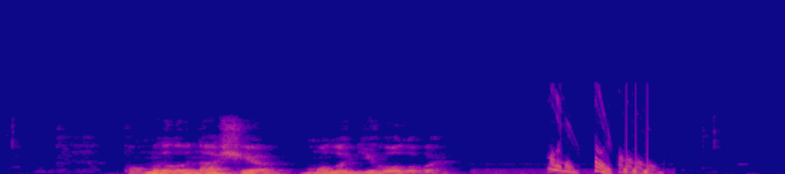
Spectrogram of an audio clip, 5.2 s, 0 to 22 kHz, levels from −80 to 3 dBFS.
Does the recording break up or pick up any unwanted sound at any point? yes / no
yes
